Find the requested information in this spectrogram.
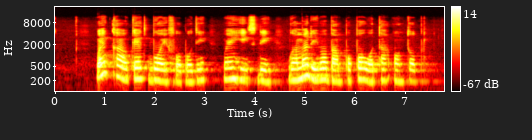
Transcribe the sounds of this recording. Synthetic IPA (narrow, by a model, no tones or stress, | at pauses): wɛnkʰalɡɛtbɔɪfɔbɔdi | wɛnɦisde | ɡamadeɾɔbam̩pɔpɔwɔtaɔ̃n̩tɔp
